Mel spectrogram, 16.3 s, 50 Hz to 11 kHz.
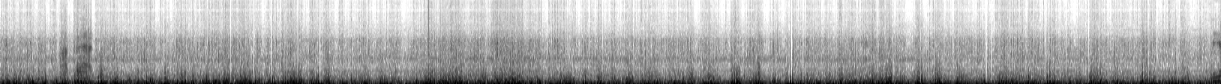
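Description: A 2013 Yamaha FJR1300A motorcycle cruising in fifth gear at 60 mph, just over 3,000 rpm, giving a steady engine drone buried under heavy, constant wind rush.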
